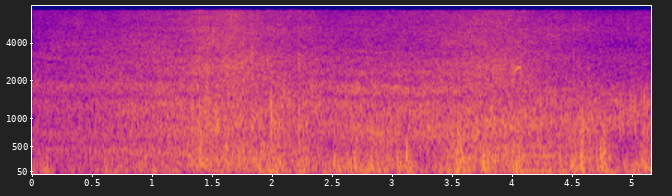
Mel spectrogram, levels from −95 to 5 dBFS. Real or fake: real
